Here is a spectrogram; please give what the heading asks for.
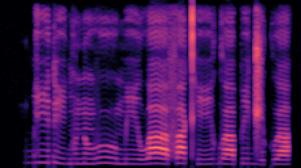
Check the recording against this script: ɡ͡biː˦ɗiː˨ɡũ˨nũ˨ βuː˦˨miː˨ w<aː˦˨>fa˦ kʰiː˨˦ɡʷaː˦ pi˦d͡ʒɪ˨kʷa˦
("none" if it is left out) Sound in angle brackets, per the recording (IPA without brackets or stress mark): aː˦˨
